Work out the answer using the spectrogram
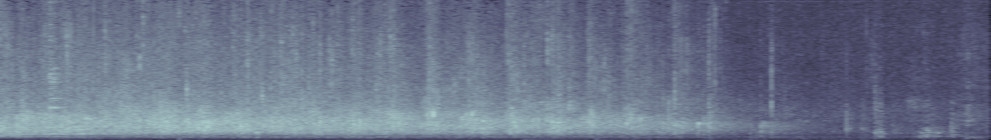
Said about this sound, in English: Guys, help me in the crowd. I can't see. Oh, we got one? All right. Hey, give these kids a hand.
